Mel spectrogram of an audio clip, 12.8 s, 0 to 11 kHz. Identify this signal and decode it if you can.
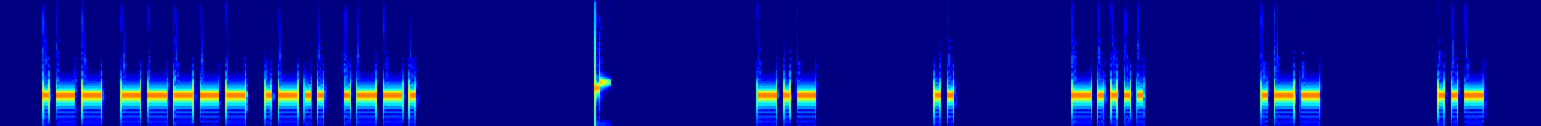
Morse code, heard as a keyed tone, about 22 wpm, spaced as for 11 wpm, 700 Hz. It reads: W0LP KI6WU
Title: USA Call Signs - 6x Character Spacing - 22wpm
